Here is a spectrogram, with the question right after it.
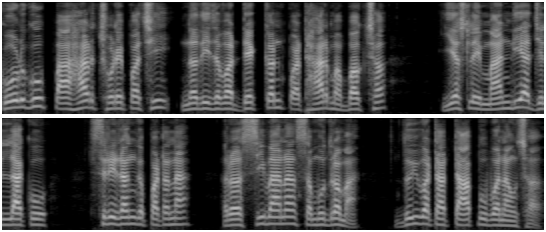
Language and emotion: Nepali, neutral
